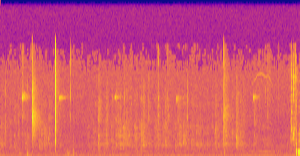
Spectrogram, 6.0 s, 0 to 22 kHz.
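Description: Sparse sharp plastic clicks as the Samsung Galaxy S4's mid-frame clips snap into place under finger pressure around its edges: a loud click just after half a second in, another about a second in, and one more near the end, with faint ticks between.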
